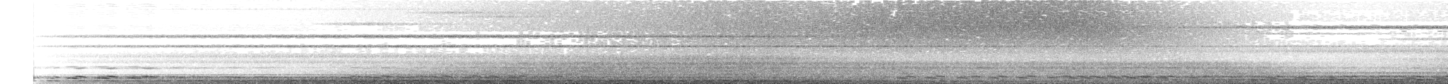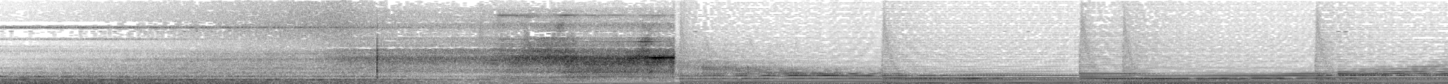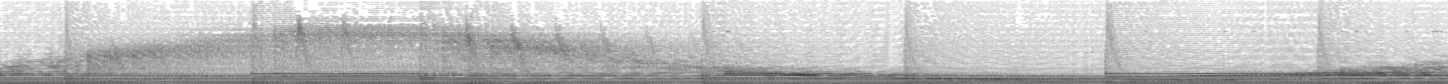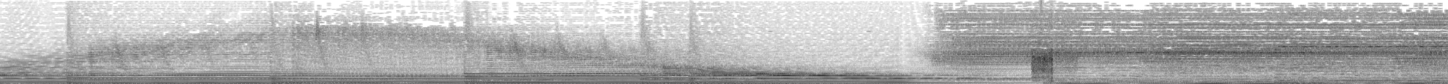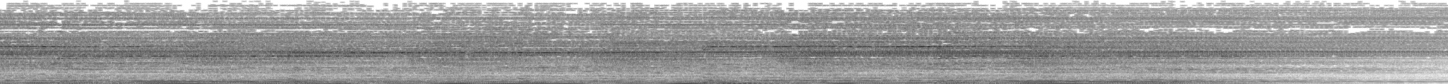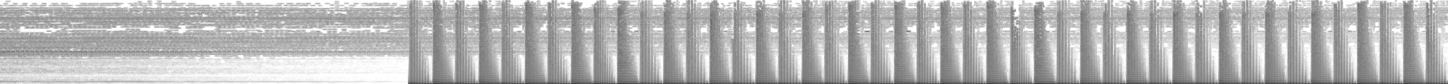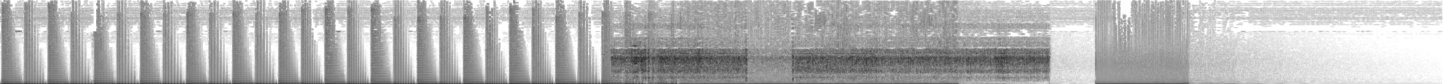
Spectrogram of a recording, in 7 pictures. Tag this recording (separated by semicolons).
star; future; SUN; wave; sounds; space; radio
